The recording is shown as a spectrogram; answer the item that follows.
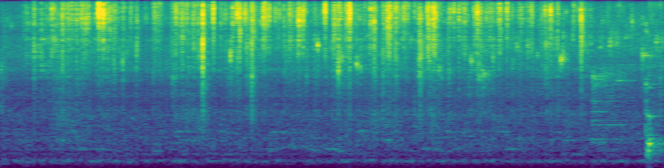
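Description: Chicken and lentil shami kababs fry in a pan with a steady crackling sizzle, occasional pops rising above the hiss and a louder clink near the end.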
